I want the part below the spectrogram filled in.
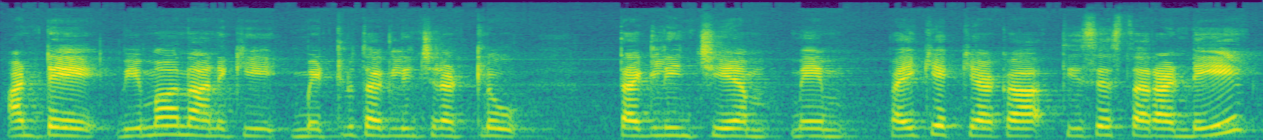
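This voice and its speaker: A woman's voice: medium pitch, flat delivery, moderate pace, natural voice. A woman voicing a blunt male caller asking about a house to rent. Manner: plain, joking then blunt.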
